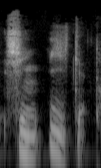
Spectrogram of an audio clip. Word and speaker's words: 形意拳: 形に意味のある拳と書いて、新意見と。 – はい、ふうに読むんですが、これは日本語タイトルなんですね。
